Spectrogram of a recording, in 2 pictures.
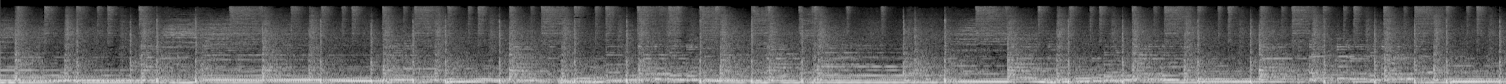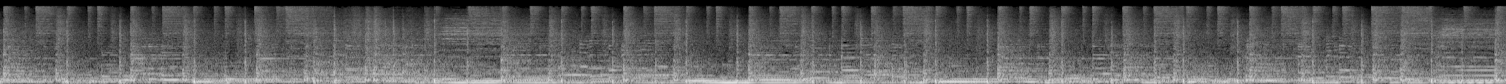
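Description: RotodruM drum kit played in a continuous groove with electric bass and electric guitar, the drums' strokes driving over the bass notes.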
